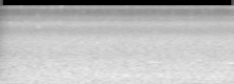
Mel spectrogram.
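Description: Steady rush of flowing water from a forest stream, loud and even, coming in suddenly at the start.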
